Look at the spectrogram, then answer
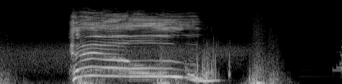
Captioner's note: none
